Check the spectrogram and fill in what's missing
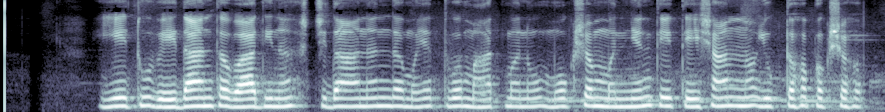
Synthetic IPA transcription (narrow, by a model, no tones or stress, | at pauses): jeːt̪uʋeːd̪aːnt̪ɐʋaːd̪inɐʃt͡ʃid̪aːnɐnd̪ɐmɐjɐt̪ʋɐmaːt̪mɐnoːmoːkʂɐmːɐnjɐnt̪eːt̪eːʃaːmnɐjuk̚t̪ɐɦɐ̆pɐkʂɐɦɐ̆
